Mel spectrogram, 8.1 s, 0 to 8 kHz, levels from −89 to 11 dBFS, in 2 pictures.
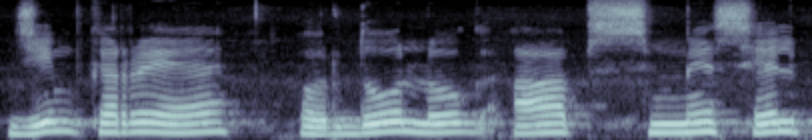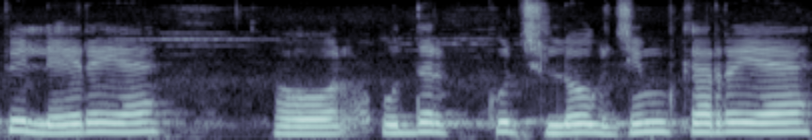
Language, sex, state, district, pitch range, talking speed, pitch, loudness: Hindi, male, Rajasthan, Bikaner, 180-195 Hz, 155 wpm, 190 Hz, -13 LUFS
